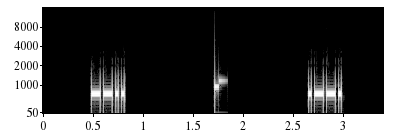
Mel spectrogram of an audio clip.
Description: Morse code, heard as a keyed tone, about 40 wpm, 700 Hz. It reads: Z P
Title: Single Letters 40wpm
